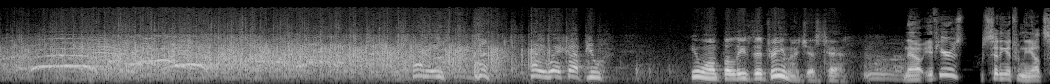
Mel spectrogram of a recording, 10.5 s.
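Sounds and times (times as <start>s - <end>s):
studio audience applause: 0.0s - 5.7s
speech: 4.3s - 6.2s, 6.9s - 10.4s.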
